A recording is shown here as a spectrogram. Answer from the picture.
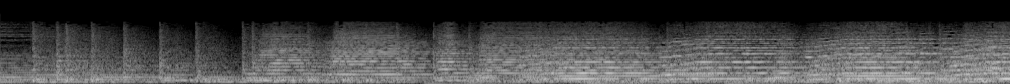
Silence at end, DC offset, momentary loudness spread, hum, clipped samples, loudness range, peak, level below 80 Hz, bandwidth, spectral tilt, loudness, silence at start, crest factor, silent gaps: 0 s; under 0.1%; 10 LU; none; under 0.1%; 6 LU; -6 dBFS; -42 dBFS; 8 kHz; -6 dB/octave; -21 LUFS; 0 s; 16 dB; none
